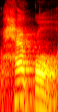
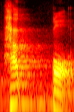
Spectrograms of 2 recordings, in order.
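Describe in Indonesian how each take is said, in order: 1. Bunyi q pendek, tidak ganda. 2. Bunyi q dibaca ganda dan ditahan lebih lama. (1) "eh kalau tidak ada tasydid" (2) "Kalau ada tasydid"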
